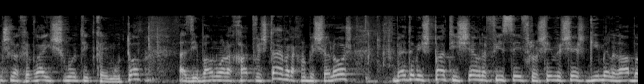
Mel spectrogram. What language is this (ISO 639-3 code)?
heb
